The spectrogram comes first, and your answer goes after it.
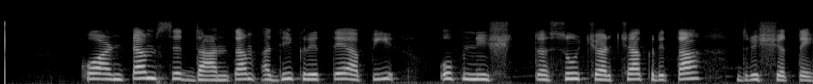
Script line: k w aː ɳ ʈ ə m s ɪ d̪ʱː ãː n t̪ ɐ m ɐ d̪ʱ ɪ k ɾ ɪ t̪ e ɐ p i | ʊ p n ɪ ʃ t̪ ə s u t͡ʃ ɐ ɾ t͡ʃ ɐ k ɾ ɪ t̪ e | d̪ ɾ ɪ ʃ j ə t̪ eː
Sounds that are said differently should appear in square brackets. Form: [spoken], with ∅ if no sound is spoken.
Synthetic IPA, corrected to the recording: k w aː ɳ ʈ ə m s ɪ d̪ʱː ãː n t̪ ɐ m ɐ d̪ʱ ɪ k ɾ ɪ t̪ e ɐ p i | ʊ p n ɪ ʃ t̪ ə s u t͡ʃ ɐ ɾ t͡ʃ [a] k ɾ ɪ t̪ [a] | d̪ ɾ ɪ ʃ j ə t̪ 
